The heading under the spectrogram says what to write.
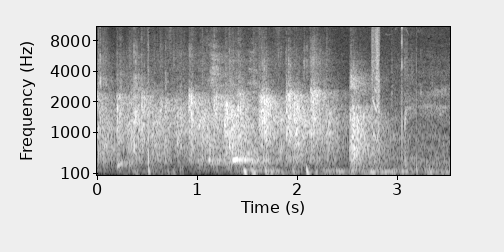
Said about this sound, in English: Would you give them a roaring round of applause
